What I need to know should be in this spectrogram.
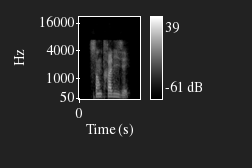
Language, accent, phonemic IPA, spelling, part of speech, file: French, France, /sɑ̃.tʁa.li.ze/, centralisé, verb, LL-Q150 (fra)-centralisé.wav
- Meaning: past participle of centraliser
